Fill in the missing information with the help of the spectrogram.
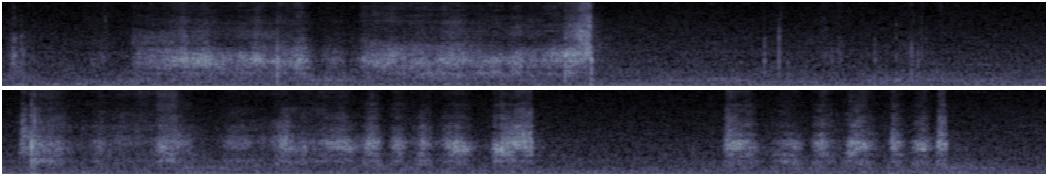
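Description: Short fingernails and fingertips scratch and tap the body and label area of a small plastic Balea hand cream tube, which is hollow and likely partly filled. A long, dry, rasping scratch gives way to a run of quick scratchy strokes and light taps. The sound is quiet and close, with a papery midrange and little ring.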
